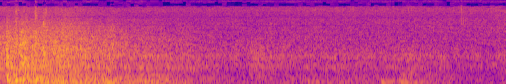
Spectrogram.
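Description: A deep rumble of thunder rolls through a lightning storm, loud at first and then fading into a low, distant grumble.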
